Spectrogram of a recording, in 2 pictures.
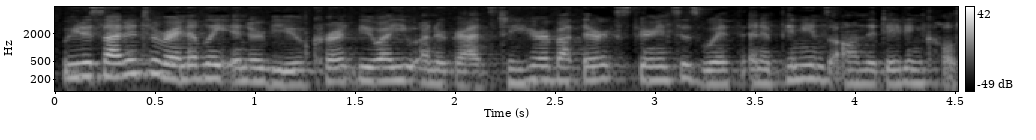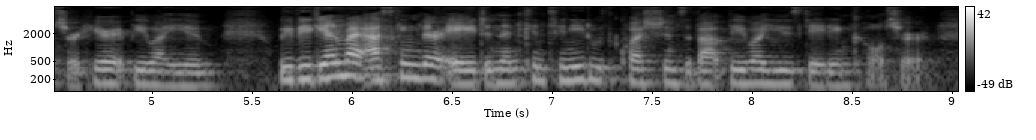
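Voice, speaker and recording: A young woman narrating a student video in a brisk, scripted voice-over. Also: on the low side, darkish tone.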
